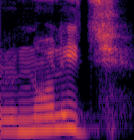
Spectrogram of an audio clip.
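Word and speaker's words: knowledge: for silent letter D letter D इज not pronounce in द DG combination जहां पर डी NG combination होगा वहां पर डी जो है वो नहीं प्रोनाउंस होगा जैसे कि grudge hedge plunge and Dodge ये ऐसे वर्ड्स है जहां पर यह प्रोनाउंस नहीं होता जैसे कि ब्रिज और नॉलेज तो ये इसके एग्जांपल्स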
